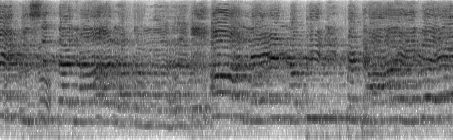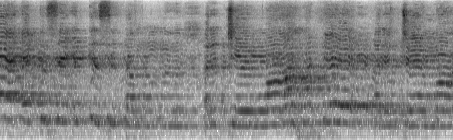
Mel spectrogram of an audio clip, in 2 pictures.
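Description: A boy singing a naat, an unaccompanied Urdu devotional song, into a microphone, in long melodic phrases that glide and bend in pitch.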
